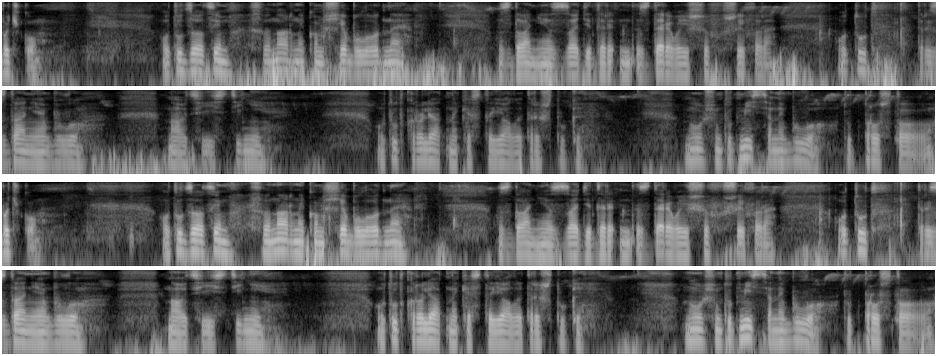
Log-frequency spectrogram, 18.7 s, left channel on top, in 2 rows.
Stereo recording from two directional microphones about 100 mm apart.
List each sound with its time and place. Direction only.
0.0 s speech: 20° left (ahead or behind)
0.9 s wheeze: 15° left (ahead or behind)
1.7 s speech: 60° left (ahead or behind)
2.2 s speech: 10° right (ahead or behind); by 4.1 s 10° left (ahead or behind)
4.6 s a sound: 50° left (ahead or behind)
5.1 s speech: 25° left (ahead or behind); by 7.8 s 5° left (ahead or behind)
7.9 s speech: 10° right (ahead or behind)
10.7 s a sound: 10° right (ahead or behind)
11.7 s speech: 5° right (ahead or behind)
17.7 s speech: 10° left (ahead or behind)
18.3 s speech: 30° left (ahead or behind)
